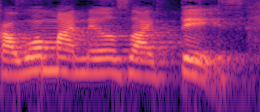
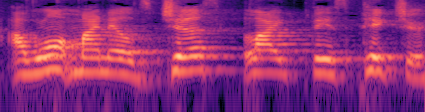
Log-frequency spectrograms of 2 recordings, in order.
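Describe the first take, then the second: First: Said in the usual way. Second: "just like this picture" slowed and stressed; insistent emphasis. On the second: Retold or imitated. Customer showing the nail tech a picture, stressing "just like this picture". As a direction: lean slowly on "just like this picture". Repeats request more insistently.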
